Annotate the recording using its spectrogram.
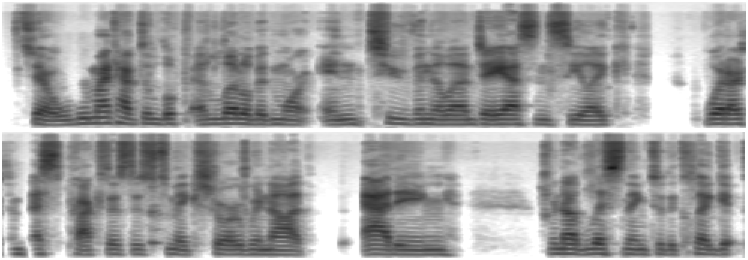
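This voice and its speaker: A woman web developer hosts a casual coding stream, talking informally and thinking out loud as she works. Her voice is low, and the studio-quality audio has no echo.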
